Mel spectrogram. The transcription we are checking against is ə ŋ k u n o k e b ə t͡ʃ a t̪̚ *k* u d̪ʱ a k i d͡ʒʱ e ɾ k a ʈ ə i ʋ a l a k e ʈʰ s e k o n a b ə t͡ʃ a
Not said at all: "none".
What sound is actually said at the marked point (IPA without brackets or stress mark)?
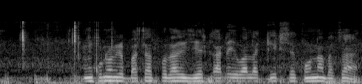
p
